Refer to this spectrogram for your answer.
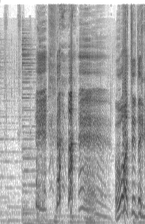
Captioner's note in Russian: Кх-кх.. Кха-ха! Кх-х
